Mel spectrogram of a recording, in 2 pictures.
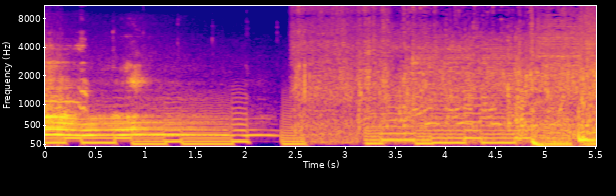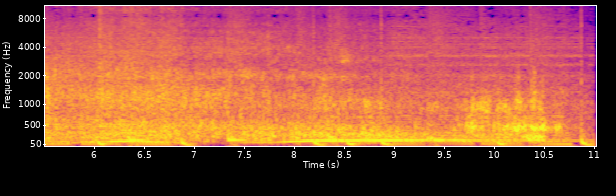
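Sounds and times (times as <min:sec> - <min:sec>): wheels spinning in mud: 0:02.5 - 0:10.8
electronic music with a beat: 0:03.3 - 0:11.0
suv engine revving under load: 0:05.3 - 0:10.9.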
